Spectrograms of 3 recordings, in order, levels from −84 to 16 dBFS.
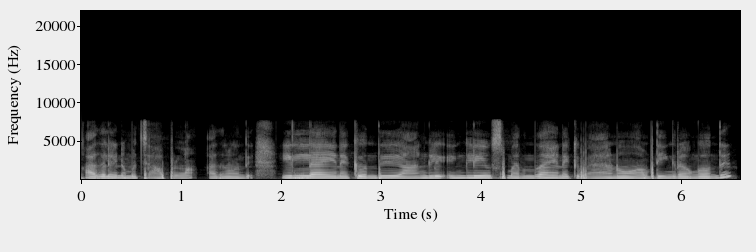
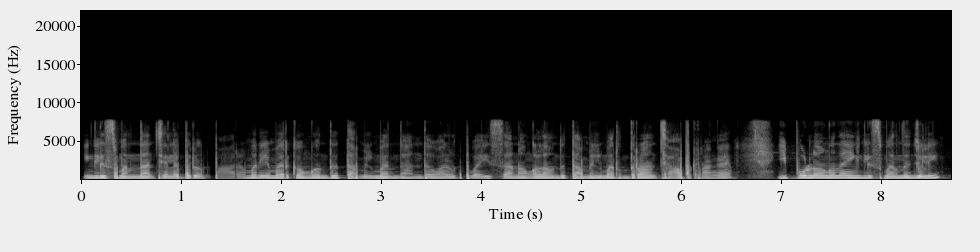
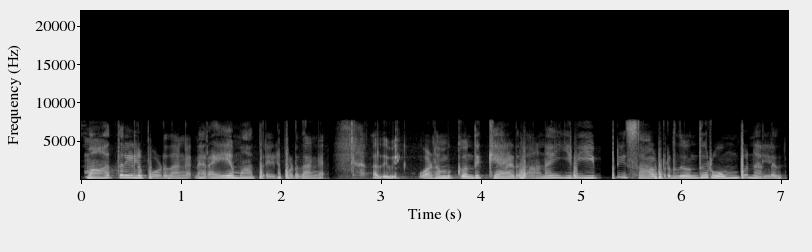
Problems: none marked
